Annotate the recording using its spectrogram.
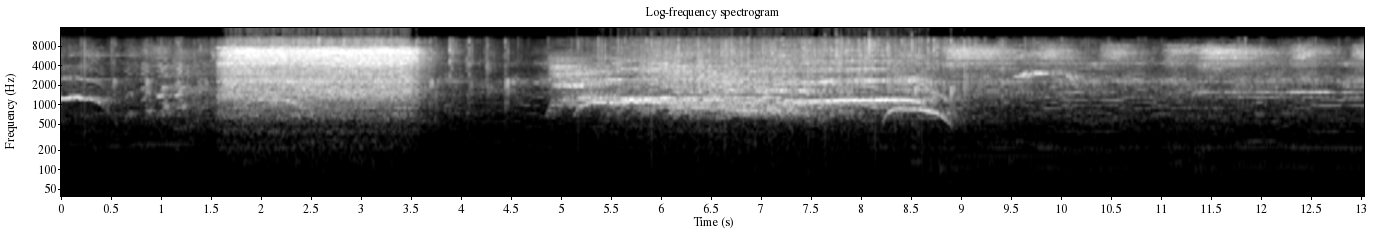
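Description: A crowd cheering and shouting, with high drawn-out cries, in two loud bursts: one from about two to three and a half seconds in, the other from about five to nine seconds. Each starts and stops abruptly. Music plays underneath and carries on at a lower level once the cheering stops.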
